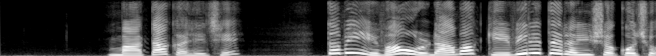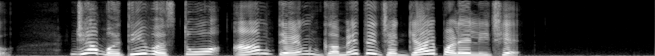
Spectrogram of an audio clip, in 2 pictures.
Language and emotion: Gujarati, disgusted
